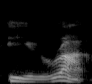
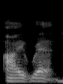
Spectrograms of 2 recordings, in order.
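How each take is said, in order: First: It is said the way most other countries say it. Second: It is said the way Americans usually say it. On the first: "many countries would pronounce it Iran" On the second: "America would, in our country, would pronounce it Iran"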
